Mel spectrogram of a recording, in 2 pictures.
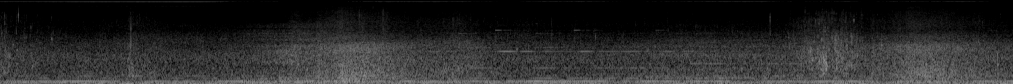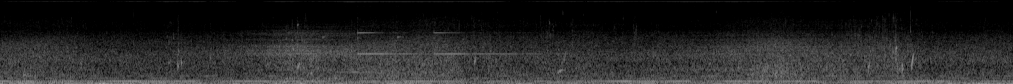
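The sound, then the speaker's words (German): Ocean waves wash in slow, regular surges roughly every four to five seconds over a constant low hum, with no voices, a calm and steady rhythm. “Ihre Körper geben sich ganz inne in das Gefühl vom stetigen Rauschen, langsam, ruhig und friedlich. Und ihre Schnuff geht im Rhythmus vom Meer.”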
